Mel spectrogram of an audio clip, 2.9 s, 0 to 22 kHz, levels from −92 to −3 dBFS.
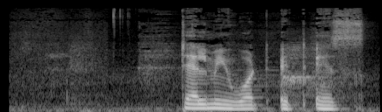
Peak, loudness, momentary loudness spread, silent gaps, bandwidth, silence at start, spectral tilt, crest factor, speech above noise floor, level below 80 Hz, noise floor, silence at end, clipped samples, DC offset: -8 dBFS; -26 LUFS; 18 LU; none; 16 kHz; 0.6 s; -5.5 dB/octave; 20 dB; 25 dB; -54 dBFS; -51 dBFS; 0.15 s; under 0.1%; under 0.1%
